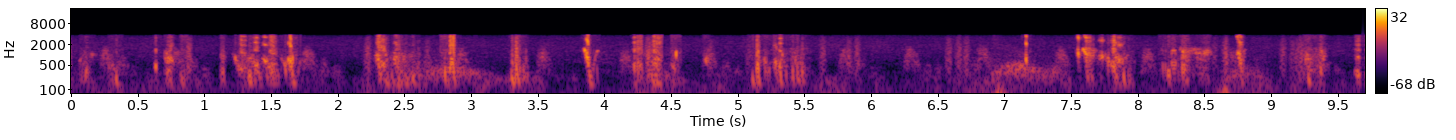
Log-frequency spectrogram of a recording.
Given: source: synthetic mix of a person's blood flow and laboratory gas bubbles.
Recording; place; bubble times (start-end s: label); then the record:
Doppler ultrasound of blood flow; subclavian vein
0.07-0.21 s: bubbles
0.29-0.41 s: bubbles
0.63-0.90 s: bubbles
1.14-1.19 s: bubbles
1.23-1.74 s: bubbles
2.29-2.64 s: bubbles
2.79-2.95 s: bubbles
3.29-3.46 s: bubbles
3.85-3.98 s: bubbles
4.21-4.45 s: bubbles
4.51-4.59 s: bubbles
4.75-4.81 s: bubbles
5.09-5.56 s: bubbles
7.14-7.22 s: bubbles
7.55-8.01 s: bubbles
8.18-8.58 s: bubbles
8.76-8.83 s: bubbles
9.26-9.45 s: bubbles
9.64-9.71 s: bubbles
From the record:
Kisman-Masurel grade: 232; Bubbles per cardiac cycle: several, 3 to 8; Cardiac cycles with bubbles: 50 to 99%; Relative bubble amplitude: moderate (0.250 to 0.450); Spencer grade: 3 (all of the cardiac periods contain showers or single bubble signals, but not dominating or overriding the cardiac motion signals); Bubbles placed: anywhere in the cardiac cycle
